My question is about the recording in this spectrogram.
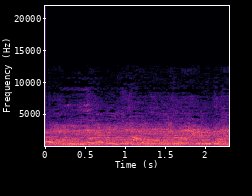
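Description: Dark-ride show audio: recorded pirate voices and chatter from the animatronic scenes over background music.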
